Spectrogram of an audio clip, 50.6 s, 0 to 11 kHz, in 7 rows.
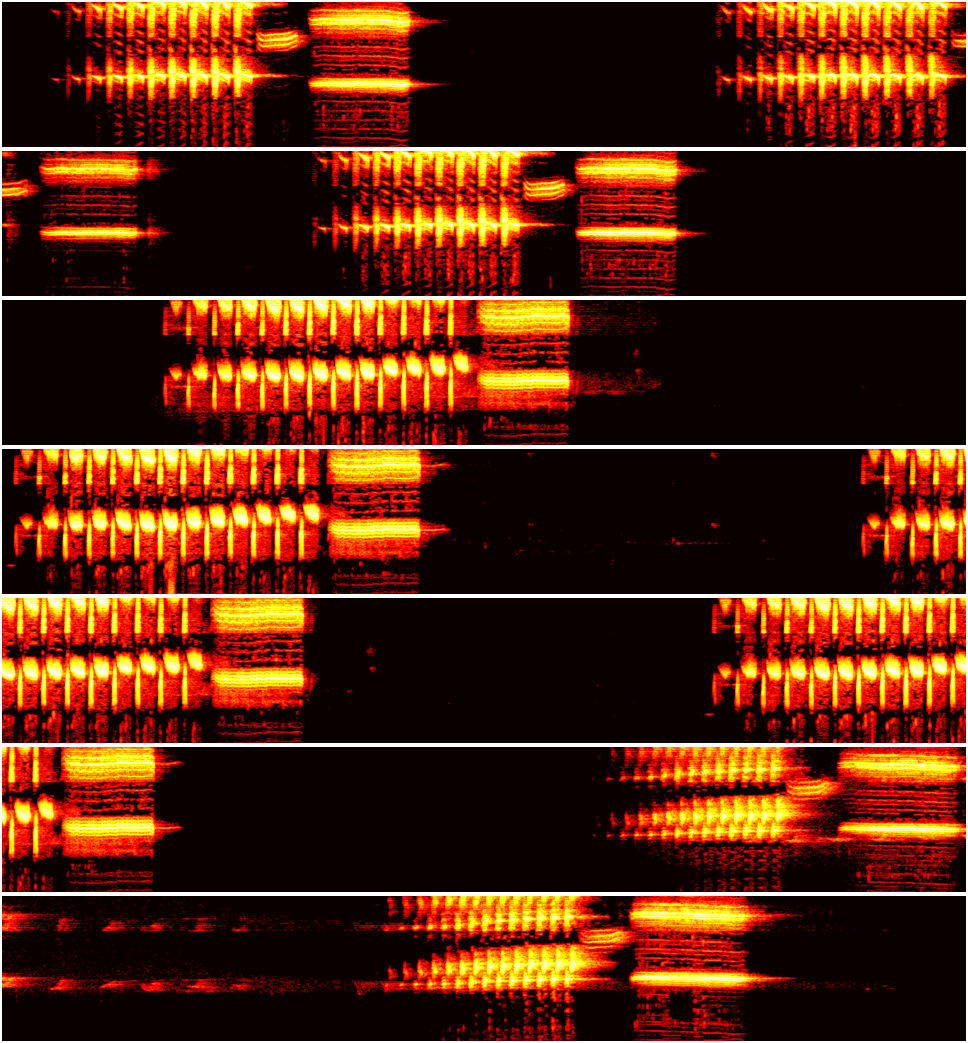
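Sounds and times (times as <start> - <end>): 
yellowhammer Emberiza citrinella calling: 15.9 - 18.0, 22.0 - 24.1, 28.4 - 30.4, 34.5 - 36.6.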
